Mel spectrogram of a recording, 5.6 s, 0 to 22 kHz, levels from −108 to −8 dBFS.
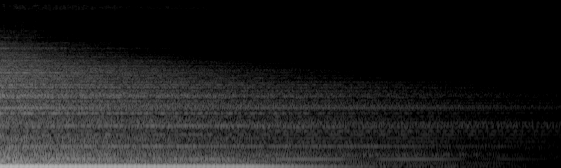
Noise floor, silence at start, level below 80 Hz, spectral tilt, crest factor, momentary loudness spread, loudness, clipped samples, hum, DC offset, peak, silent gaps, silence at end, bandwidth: under -90 dBFS; 0 s; -48 dBFS; -6 dB/octave; 14 dB; 17 LU; -51 LUFS; under 0.1%; none; under 0.1%; -34 dBFS; none; 2.5 s; 6.8 kHz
